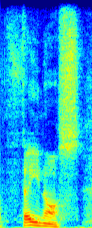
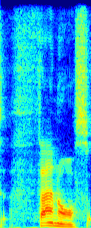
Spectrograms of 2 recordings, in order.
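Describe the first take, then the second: First: "Thanos" with a long a, THAY-nos; long-a "Thanos", first syllable drawn out; alternative pronunciation of Thanos. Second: "Thanos" with a short a, as in "than"; first pronunciation of Thanos. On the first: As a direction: say "Thanos" with first vowel as in "day". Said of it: "depending on your pronunciation". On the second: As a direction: say "Thanos" with first vowel as in "fan". Offers two pronunciations of name. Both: Shown as a demonstration.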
